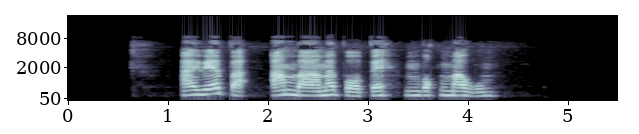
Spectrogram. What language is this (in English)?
Ngomba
